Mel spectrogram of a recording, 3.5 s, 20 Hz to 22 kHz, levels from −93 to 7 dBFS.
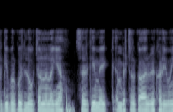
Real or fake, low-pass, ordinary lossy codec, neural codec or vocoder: real; 7.2 kHz; none; none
